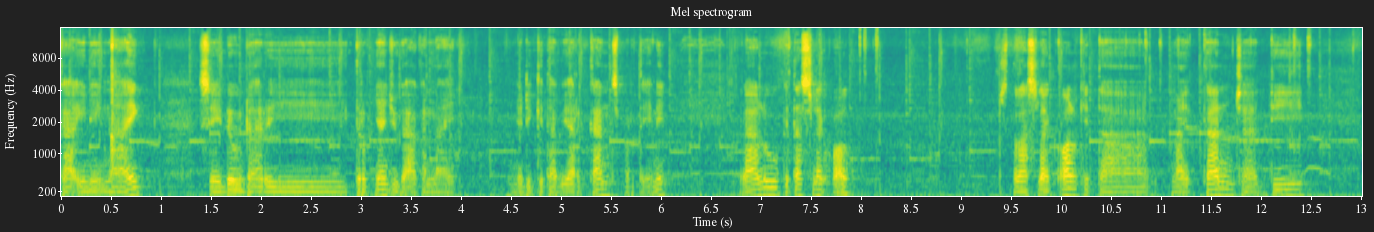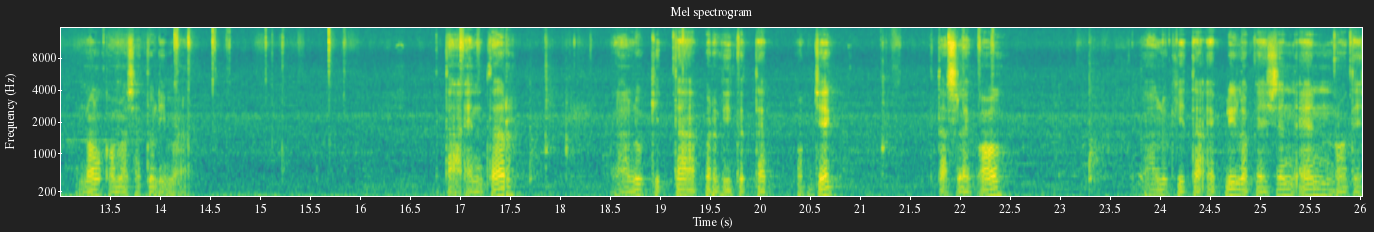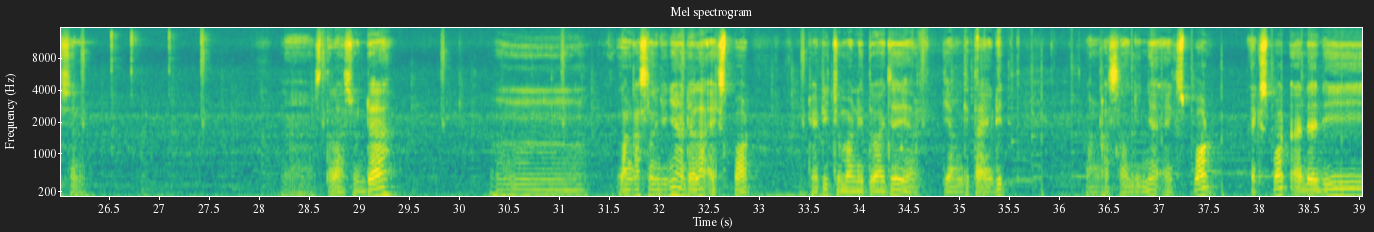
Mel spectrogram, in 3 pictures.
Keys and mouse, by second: 6.0-7.2 middle drag, 8.2 a, 11.0 g, 19.3-22.0 drag, 22.0 a, 22.3 a, 25.5 click, 26.2-32.5 drag, 35.4 a.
